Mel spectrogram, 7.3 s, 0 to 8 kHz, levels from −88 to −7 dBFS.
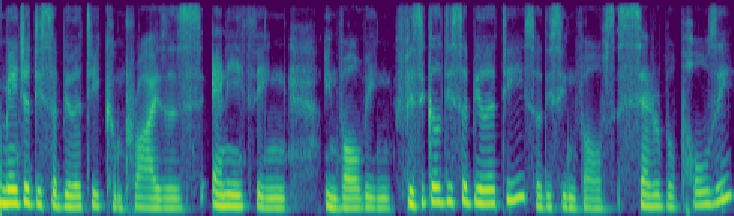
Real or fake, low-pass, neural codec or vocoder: real; 7.2 kHz; none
